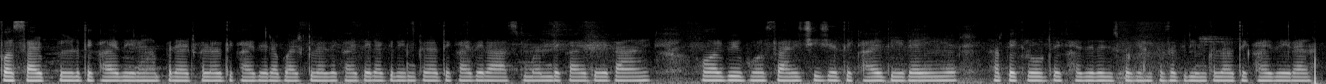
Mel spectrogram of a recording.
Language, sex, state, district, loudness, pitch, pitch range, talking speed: Hindi, female, Bihar, Araria, -22 LUFS, 180 Hz, 180-185 Hz, 260 wpm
